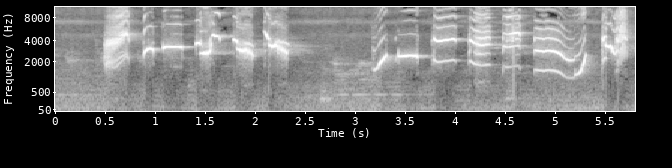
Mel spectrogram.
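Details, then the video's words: Kacer, an Oriental magpie-robin, sings a ngeplong fighting song that calls out opponents: bursts of ringing whistles and swooping slurred notes, a brief pause midway, then another rapid run of bright phrases. "Suara Burung kacer gacor NGEPLONG tarung"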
